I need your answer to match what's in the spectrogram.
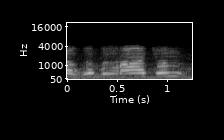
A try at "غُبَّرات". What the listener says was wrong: لا شدد الباء، غبرات.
